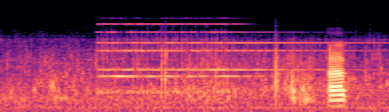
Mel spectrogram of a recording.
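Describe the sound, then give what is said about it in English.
A payphone rings with a steady, bright electronic trill that starts a second in and swells into a loud burst near the end, over a low background murmur. “the payphone, that's here for some reason. It's ringing.”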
